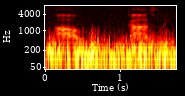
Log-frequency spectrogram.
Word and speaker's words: al-Ghazali: Imam al-Ghazali. Yeah, that's how you pronounce it.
